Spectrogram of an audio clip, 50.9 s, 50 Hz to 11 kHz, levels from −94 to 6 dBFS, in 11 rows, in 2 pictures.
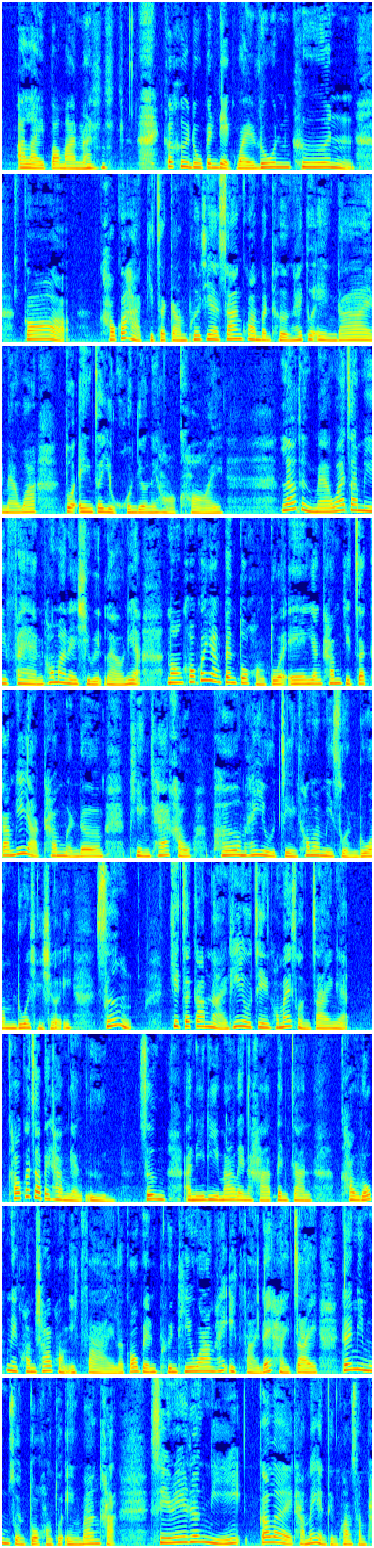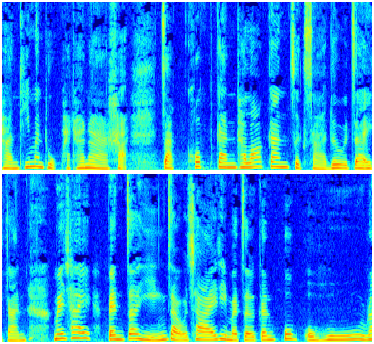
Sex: male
